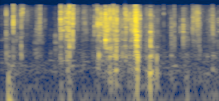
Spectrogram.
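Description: Foil trading-card pack wrapper crinkling as it is handled, a quick run of rustles and crackles that is densest about a second in.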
